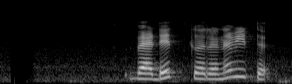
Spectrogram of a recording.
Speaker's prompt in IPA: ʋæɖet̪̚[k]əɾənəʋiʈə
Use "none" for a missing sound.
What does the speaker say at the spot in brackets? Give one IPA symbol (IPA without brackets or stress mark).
k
